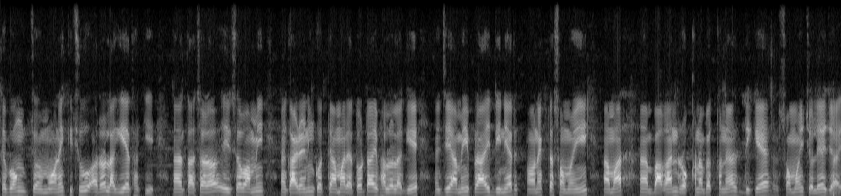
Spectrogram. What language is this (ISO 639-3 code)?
ben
